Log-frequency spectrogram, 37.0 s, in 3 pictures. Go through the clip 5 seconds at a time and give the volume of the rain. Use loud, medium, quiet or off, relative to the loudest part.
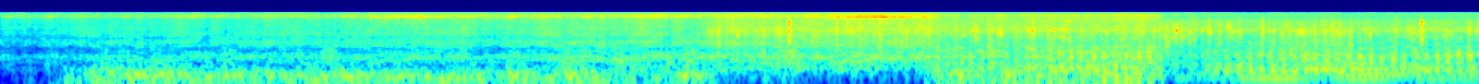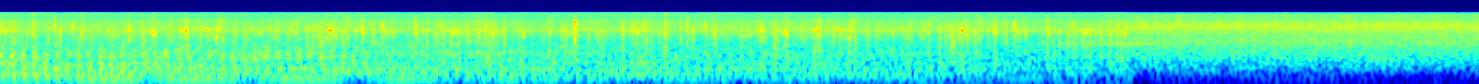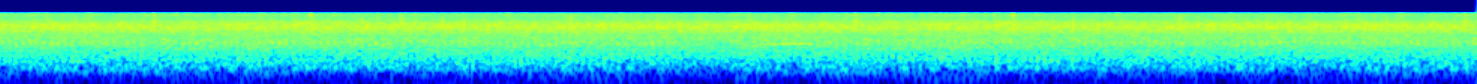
quiet, loud, loud, loud, loud, loud, loud, loud.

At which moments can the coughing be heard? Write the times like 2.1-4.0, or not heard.
not heard.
